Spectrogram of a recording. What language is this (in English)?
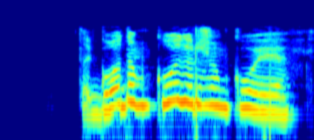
Mari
